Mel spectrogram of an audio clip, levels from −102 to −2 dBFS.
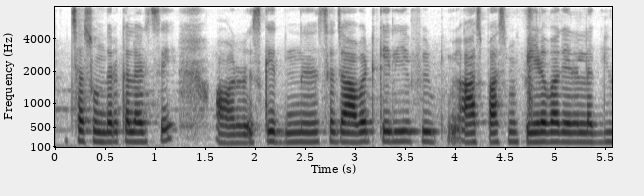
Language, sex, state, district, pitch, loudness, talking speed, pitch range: Hindi, female, Bihar, Gaya, 200 Hz, -20 LUFS, 170 wpm, 195-205 Hz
